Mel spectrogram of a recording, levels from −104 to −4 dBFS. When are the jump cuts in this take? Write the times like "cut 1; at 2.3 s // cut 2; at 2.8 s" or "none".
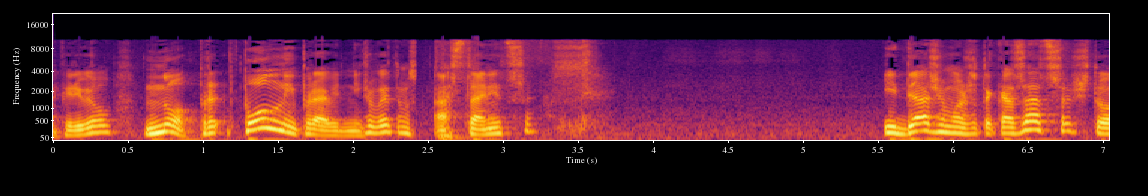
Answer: cut 1; at 2.1 s // cut 2; at 2.4 s

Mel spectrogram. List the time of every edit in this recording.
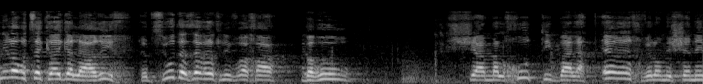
cut 1; at 1.3 s // cut 2; at 2.2 s // cut 3; at 3.0 s

